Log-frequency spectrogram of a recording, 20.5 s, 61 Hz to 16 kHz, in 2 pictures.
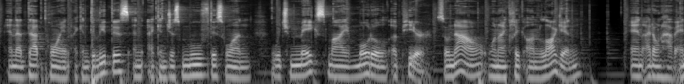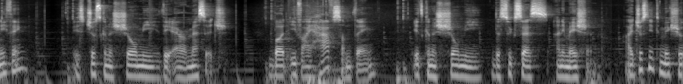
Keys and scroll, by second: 1.4 BackSpace, 14.6-15.8 typing.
